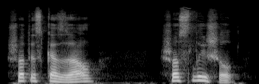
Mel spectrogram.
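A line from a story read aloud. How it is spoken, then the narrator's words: Peaceful tone. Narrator (Russian): тем же мирным тоном проговорил Василий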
